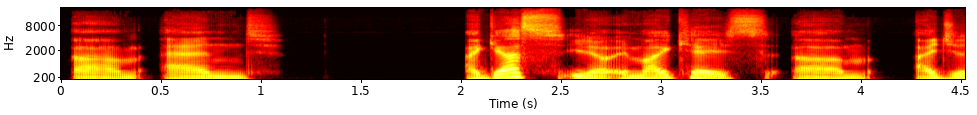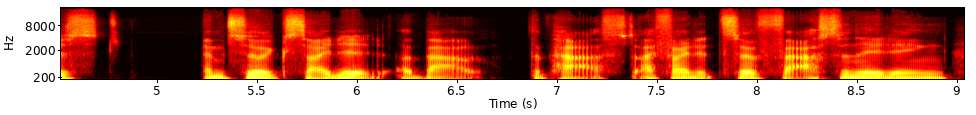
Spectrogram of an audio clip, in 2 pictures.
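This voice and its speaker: A man's voice: mid-range voice, steady tone, measured pace, a little mellow, no room sound, studio quality. A man who is a professor, answering interview questions thoughtfully, with frequent ums and restarts. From United States.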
